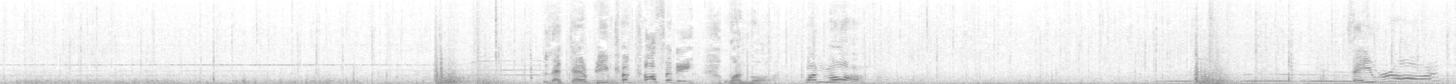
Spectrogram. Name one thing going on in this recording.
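Fire crackles nearby.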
